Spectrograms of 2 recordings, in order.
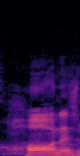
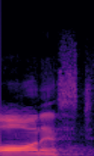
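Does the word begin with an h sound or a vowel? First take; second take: h sound; vowel. First: The word begins with an audible h sound. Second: The word begins directly with a vowel sound. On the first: The speaker calls it wrong. "হনেস্ট বলবে না" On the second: The speaker calls it right. "এইচ উচ্চারণ হচ্ছে না"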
